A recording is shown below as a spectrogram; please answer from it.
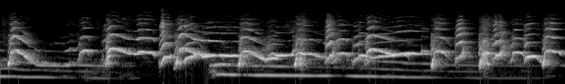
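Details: Trio of dogs singing in a howling chorus: a low sliding howl runs underneath while higher voices weave rising and falling wails and short yipping bursts, all loud and close.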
